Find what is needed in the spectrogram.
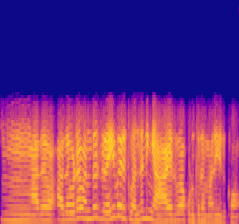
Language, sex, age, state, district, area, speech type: Tamil, female, 30-45, Tamil Nadu, Pudukkottai, rural, conversation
